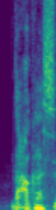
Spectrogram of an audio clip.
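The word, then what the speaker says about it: נָגַשׂ: 나가스 해보세요.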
